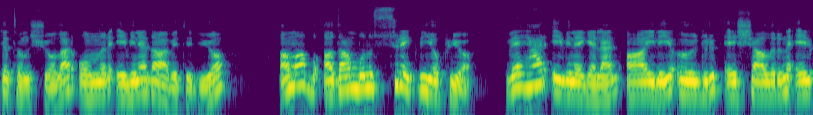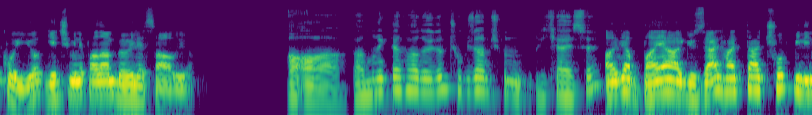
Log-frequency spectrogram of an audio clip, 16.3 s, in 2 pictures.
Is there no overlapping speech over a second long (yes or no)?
yes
